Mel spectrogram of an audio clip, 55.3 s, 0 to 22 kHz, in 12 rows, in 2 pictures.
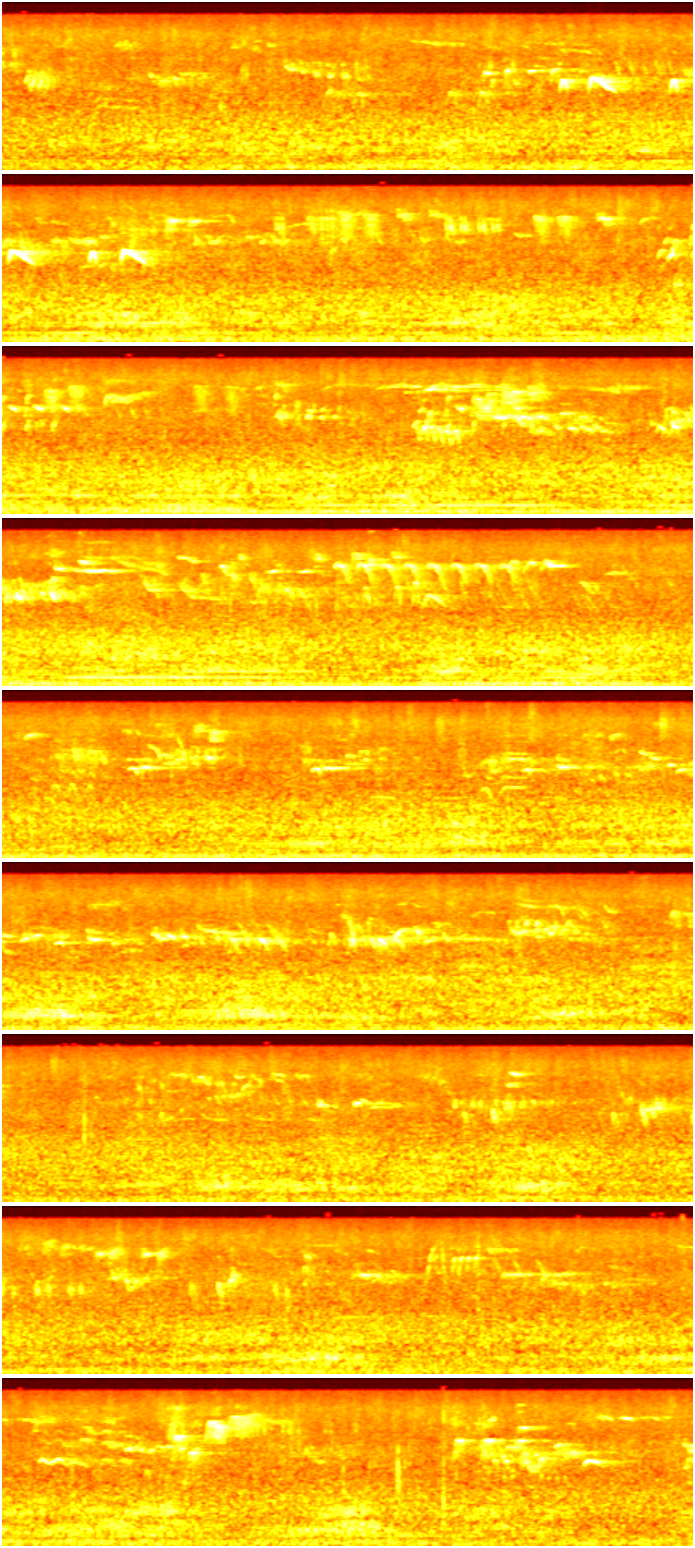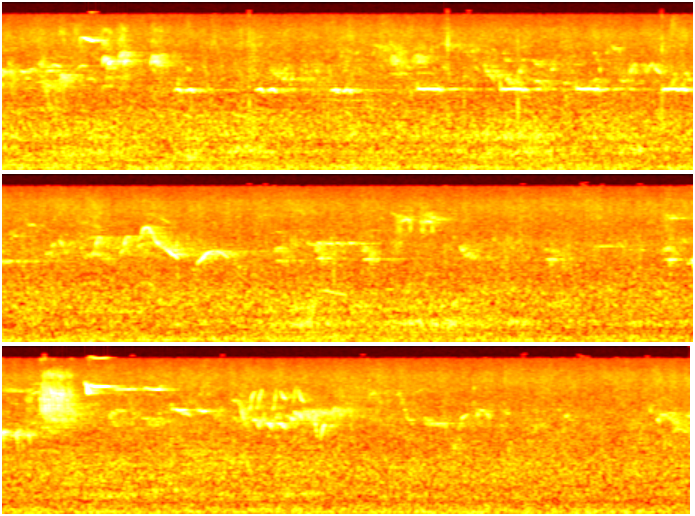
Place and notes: The Broad Walk, Regent's Park, London, UK - Early runners and birds on Regent's Park, London.
On the Broad Walk in Regent's Park, London. Birds, runners, planes above, a fountain in the distance.
20 January 2022, 07:04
